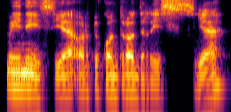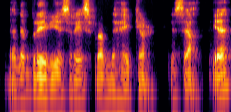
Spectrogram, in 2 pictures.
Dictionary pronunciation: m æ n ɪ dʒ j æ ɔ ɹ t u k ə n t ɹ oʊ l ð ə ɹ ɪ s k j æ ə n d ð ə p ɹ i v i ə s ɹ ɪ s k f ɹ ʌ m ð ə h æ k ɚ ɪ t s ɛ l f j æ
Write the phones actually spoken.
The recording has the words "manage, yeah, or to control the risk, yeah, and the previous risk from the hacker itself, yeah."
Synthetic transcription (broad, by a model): m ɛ n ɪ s j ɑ ɔ ɹ t u k ə n t ɹ oʊ l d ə ɹ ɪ s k j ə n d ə b ɹ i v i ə s ɹ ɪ s f ɹ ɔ m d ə h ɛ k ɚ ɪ s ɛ l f j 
